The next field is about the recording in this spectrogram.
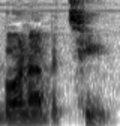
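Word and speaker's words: bon appétit: Like the word bon appetit. The first T is, you pronounce it, but not the last one.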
